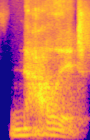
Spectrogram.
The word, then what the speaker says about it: knowledge: The N is knowledge. The K is silent.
